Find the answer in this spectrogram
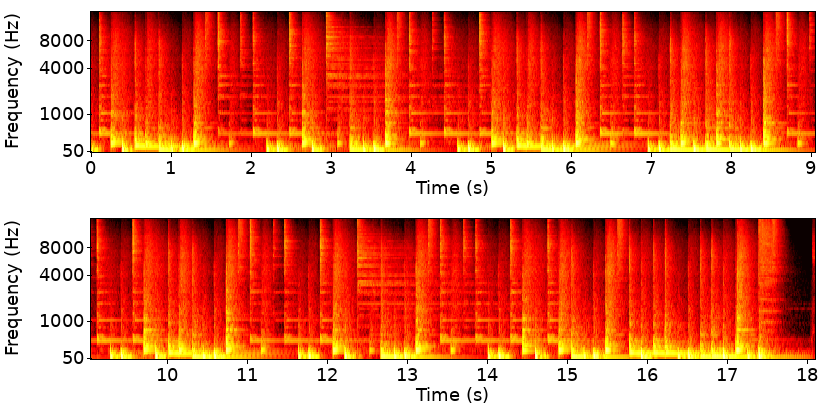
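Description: Drum kit playing a funky sixteenth-note groove that moves around the floor tom, kick drum, snare with accented strokes and ghost notes, hi-hat and an LP salsa cowbell. The same one-bar pattern repeats about every two seconds, and the playing breaks off near the end.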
